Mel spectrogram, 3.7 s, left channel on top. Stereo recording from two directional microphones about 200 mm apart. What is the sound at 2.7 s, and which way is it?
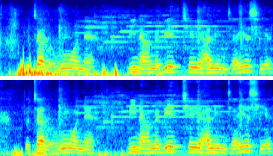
Speech, 20° right (ahead or behind).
